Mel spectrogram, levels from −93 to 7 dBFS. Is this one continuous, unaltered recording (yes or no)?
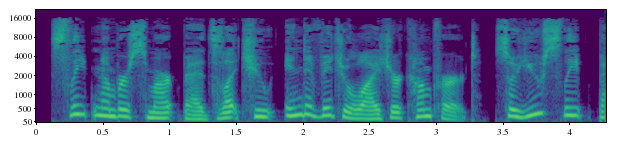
yes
